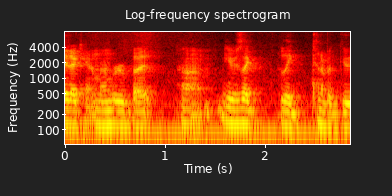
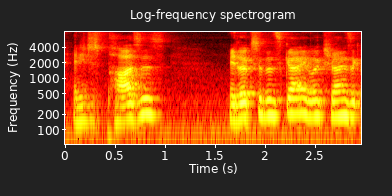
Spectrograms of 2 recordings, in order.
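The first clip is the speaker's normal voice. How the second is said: usual speaking voice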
